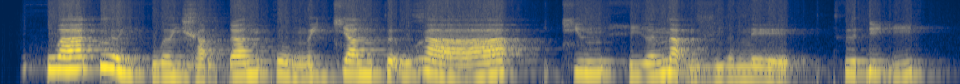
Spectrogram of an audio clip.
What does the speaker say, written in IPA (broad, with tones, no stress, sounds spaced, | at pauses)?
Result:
h w aː˦˥ t̚ l ə̤˨˩ j h w ə˧˩ j ɣ a̰˧˨ w ɗ a˧ n k o̤˨˩ ŋ ə˧ j t͡ɕ a˧ n t̪ ə̰˧˥ w ɣ aː˨˦ | t͡ɕ ɨ˧ ŋ h i˨˦ ə̯ n a̰˧˨ m z i̤˨˩ ə̯ n e˧˩˨ | t̪ʰ ɨ˧ ɗ ḭ˧˥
